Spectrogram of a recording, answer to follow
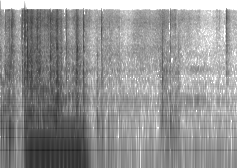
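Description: A man's short hummed "mm" lasting under a second, then a few faint clicks of trading cards and a foil pack wrapper being handled.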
